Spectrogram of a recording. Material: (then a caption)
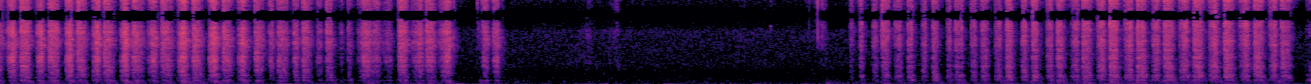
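Paper. A yellow felt-tip marker rubs quickly back and forth over a thin printed paper coloring page resting on a hard clipboard, filling in shapes. Dense, scratchy, bright rubbing strokes run steadily, ease into a quieter, softer stretch in the middle, then resume at full pace to the end.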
